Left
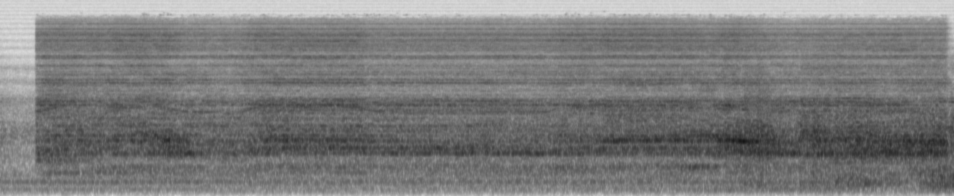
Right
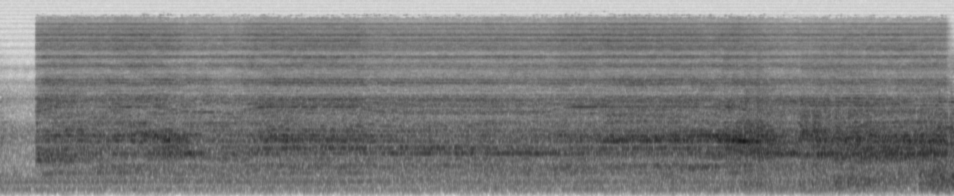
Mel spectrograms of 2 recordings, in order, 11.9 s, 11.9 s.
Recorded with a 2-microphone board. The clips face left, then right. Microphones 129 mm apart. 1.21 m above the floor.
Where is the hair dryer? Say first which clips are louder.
Even; 5° right (ahead or behind), 3 m.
